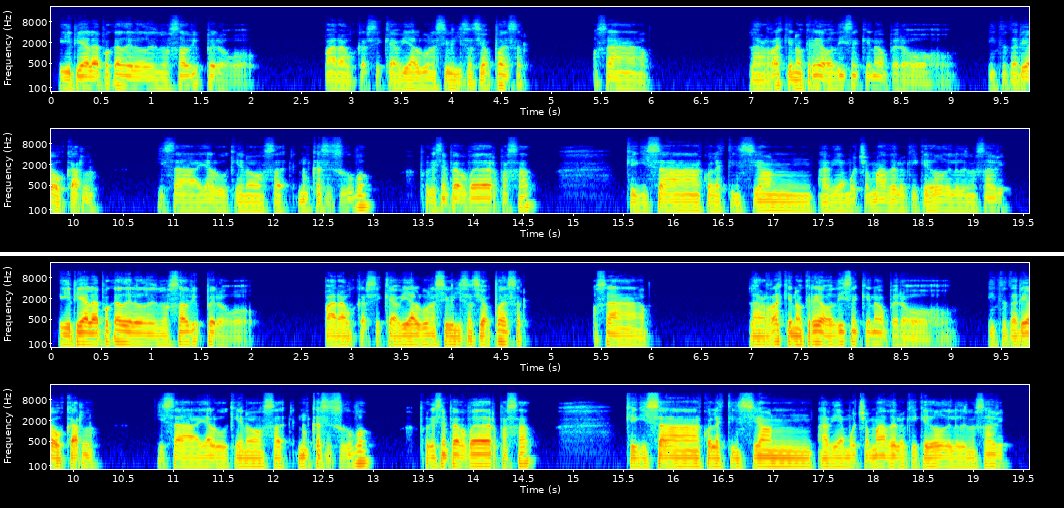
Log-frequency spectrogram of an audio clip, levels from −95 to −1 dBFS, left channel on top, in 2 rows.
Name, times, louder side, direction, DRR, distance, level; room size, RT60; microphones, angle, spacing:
voice 1, 0.1-2.0 2.7-4.7 5.4-6.0 7.0-9.0 9.4-10.2 10.8-13.0 13.5-14.6 14.9-15.2 15.5-19.3, right 5 dB, 85° right, 0.5 m, -30 dB
2.5 x 2.0 x 3.9 m
head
